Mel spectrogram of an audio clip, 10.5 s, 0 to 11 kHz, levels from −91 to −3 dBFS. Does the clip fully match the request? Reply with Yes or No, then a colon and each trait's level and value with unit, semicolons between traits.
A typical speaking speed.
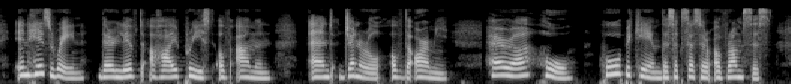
No: slow, 125 wpm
